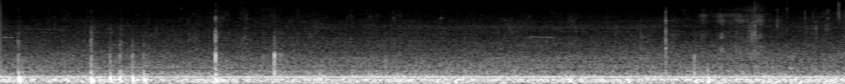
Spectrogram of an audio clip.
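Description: A pet licking, with short irregular wet clicks and smacks, over a steady low hum.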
